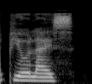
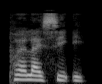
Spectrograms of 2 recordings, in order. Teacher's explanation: Standard, p o l i c e, stress on lice.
